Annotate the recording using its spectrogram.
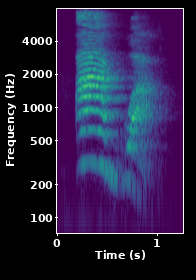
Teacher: Quem é a sílaba tônica? É a última? Não, é a penúltima.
